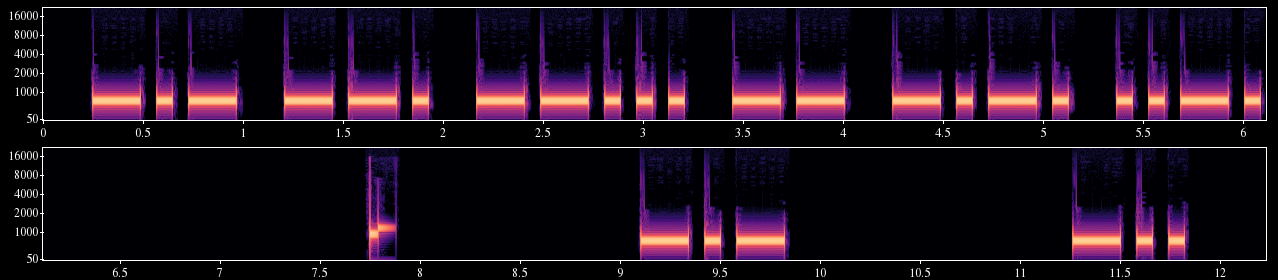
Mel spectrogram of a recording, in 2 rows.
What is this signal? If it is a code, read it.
Morse code, heard as a keyed tone, about 15 wpm, spaced as for 11 wpm, 700 Hz. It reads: KG7MCF KD
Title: USA Call Signs - 6x Character Spacing - 15wpm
